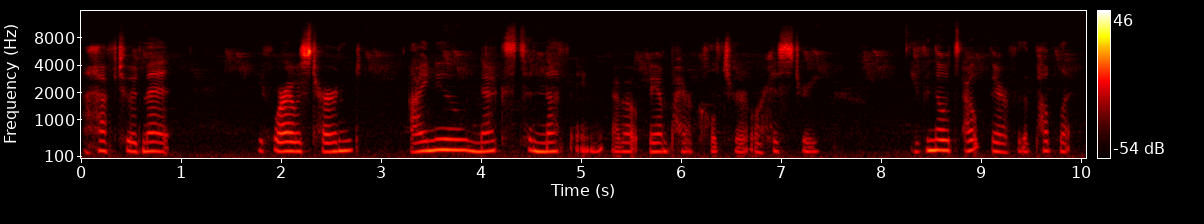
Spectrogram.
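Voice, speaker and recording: Shy, insecure young female vampire, played by a woman, for ASMR roleplay; mellow, creaky voice, halting and apologetic. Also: a little high, little pitch movement. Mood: uneasy. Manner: hesitant, halting, soft-spoken, apologetic. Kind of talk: ASMR roleplay, intimate one-sided conversation.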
